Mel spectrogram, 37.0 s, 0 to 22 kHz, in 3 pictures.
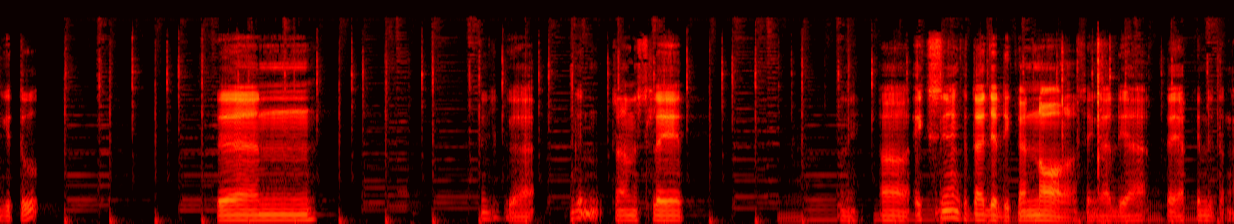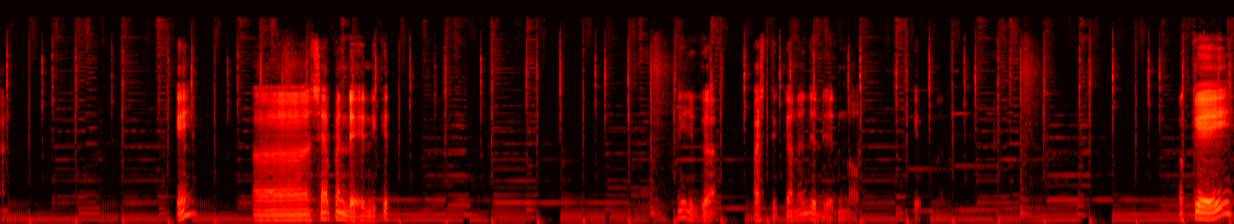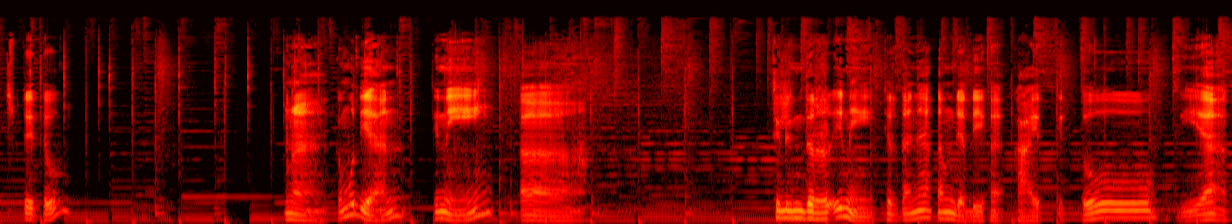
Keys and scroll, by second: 3.9 w, 10.6 KP_0, 10.8 Return, 14.1 r.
